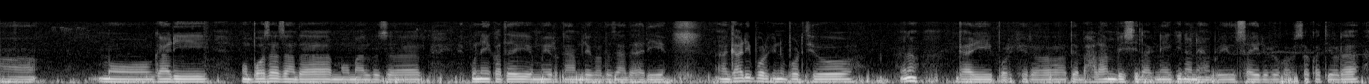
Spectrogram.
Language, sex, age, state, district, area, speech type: Nepali, male, 30-45, West Bengal, Jalpaiguri, urban, spontaneous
